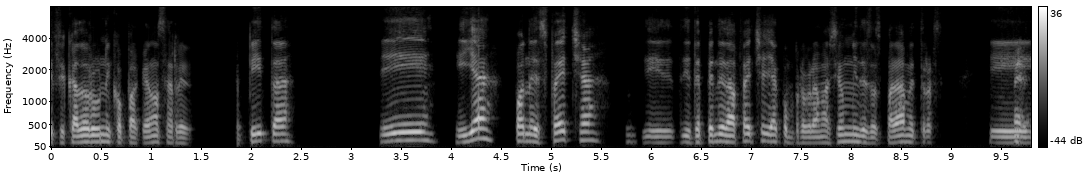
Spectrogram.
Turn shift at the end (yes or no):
no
